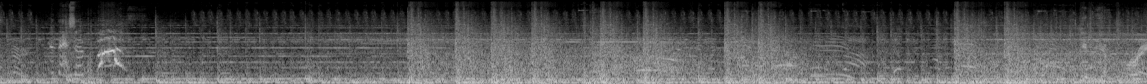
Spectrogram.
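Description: Rapid gunfire in Max Payne 3, sharp bursts and crashing impacts popping repeatedly over a tense chase scene, with shouting voices and music running underneath throughout.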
